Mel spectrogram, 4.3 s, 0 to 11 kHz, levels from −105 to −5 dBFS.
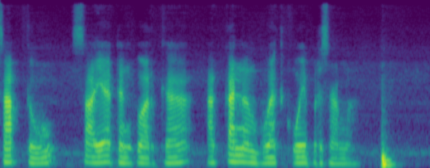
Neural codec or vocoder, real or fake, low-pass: autoencoder, 48 kHz, 32 numbers a frame, DAC-VAE, trained on Japanese speech; fake; 9.9 kHz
